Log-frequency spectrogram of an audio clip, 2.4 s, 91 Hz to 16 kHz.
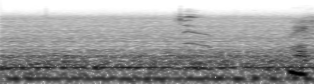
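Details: Brief high falling mew from a 10½-week-old RagaMuffin kitten of the Shrek litter indoors, newly woken, heard amid steady room hum and a woman's chatter.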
